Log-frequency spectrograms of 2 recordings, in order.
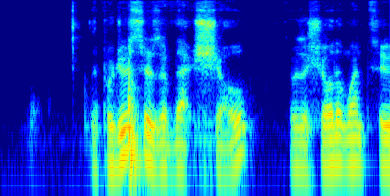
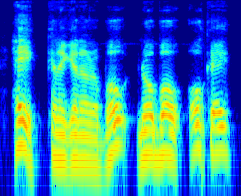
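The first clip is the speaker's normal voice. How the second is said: loud, higher acted dialogue; acted back-and-forth; 5 semitones higher, 10 dB louder than usual. Host acting out asking the crew for a boat, loud. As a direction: play both sides at full volume.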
